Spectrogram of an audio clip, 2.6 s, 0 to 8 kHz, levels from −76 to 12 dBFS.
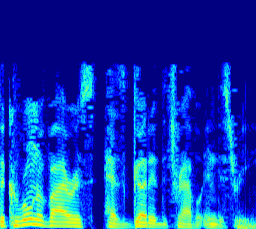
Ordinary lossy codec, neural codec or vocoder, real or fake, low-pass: MP3, 24 kbps; none; real; 7.2 kHz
